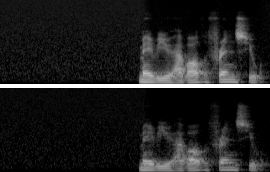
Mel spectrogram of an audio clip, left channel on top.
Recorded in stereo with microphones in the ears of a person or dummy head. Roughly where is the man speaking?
Left.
